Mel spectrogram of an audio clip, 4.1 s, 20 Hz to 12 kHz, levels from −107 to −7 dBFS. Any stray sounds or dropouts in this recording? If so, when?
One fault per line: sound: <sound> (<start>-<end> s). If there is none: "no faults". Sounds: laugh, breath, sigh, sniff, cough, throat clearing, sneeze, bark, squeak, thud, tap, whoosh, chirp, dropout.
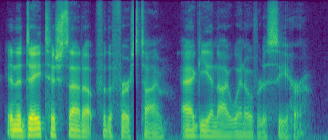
sound: dropout (1.7-1.7 s)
